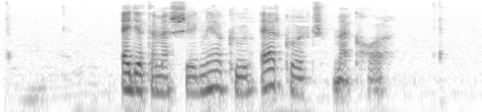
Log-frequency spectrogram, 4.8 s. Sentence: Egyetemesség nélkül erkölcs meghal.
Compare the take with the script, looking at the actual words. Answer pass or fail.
pass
